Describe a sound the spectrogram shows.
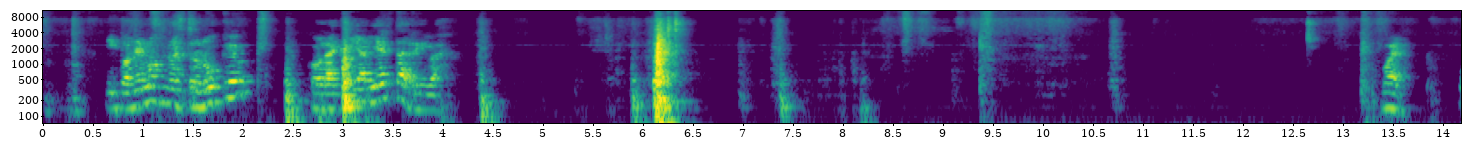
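Wooden boxes knock and thud as they are handled.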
